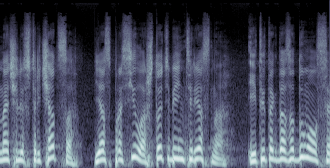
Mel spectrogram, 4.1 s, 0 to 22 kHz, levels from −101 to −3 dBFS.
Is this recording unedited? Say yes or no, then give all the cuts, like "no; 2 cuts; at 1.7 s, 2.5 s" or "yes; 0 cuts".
yes; 0 cuts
